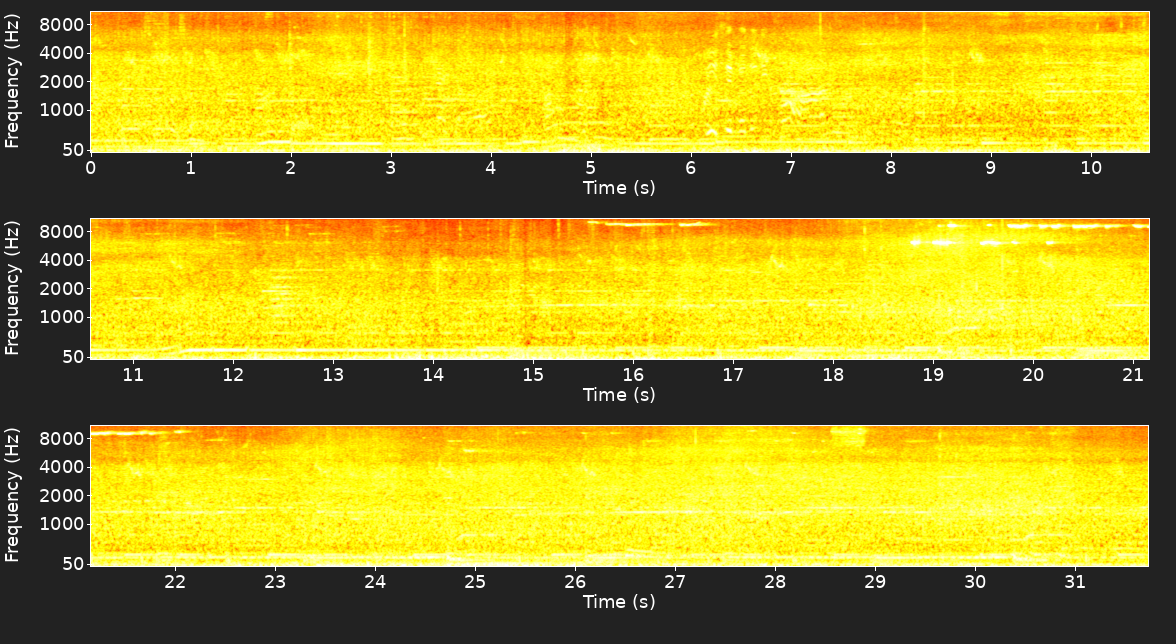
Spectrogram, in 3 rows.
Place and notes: Berlin: Vermessungspunkt Maybachufer / Bürknerstraße - Klangvermessung Kreuzkölln ::: 29.05.2012 ::: 13:13
Berlin, Germany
